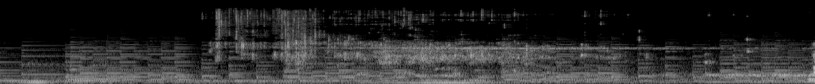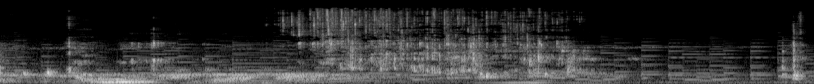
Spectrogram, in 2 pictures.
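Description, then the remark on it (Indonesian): Water splashes and gurgles as it is poured into five bottles, filling each to a different height, with a rising trickle and drips in two bursts separated by quieter sloshing; no one speaks. “Nah, pastikan 5 botol ini terisi dengan air dengan ketinggian yang berbeda.”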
